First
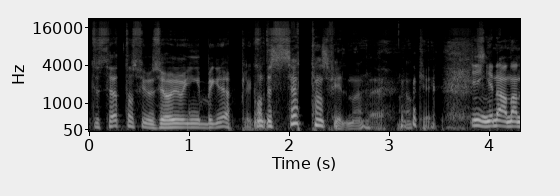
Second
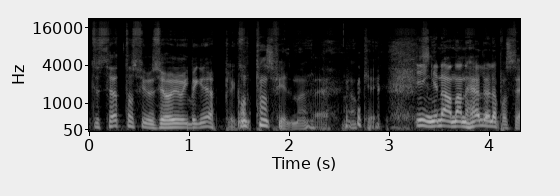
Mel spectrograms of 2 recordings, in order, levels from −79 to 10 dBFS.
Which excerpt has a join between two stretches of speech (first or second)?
second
